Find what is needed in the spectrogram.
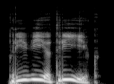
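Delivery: lightly voiced girl, sweet hello; soft girl voice. A narrator's reading. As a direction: Katie voiced high and gentle. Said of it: "мягко прошептала Кэти".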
